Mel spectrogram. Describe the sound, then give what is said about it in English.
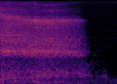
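A single deep breath drawn in, a breathy rush lasting just over a second before cutting off into near silence. “Relax your body. Keep your feet flat on the floor. And breathe good. One, two, three. Breathe in.”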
